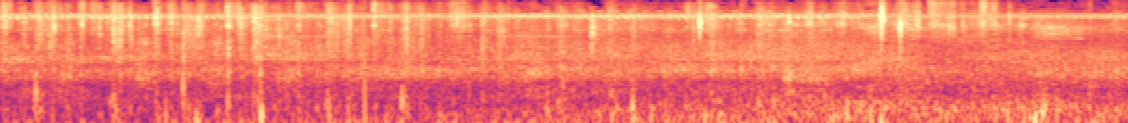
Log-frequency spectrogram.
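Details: Off-track Thoroughbred on Buffalo Road, a continuous run of sharp hoof strikes at a steady trotting rhythm throughout, over a low rumbling background.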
